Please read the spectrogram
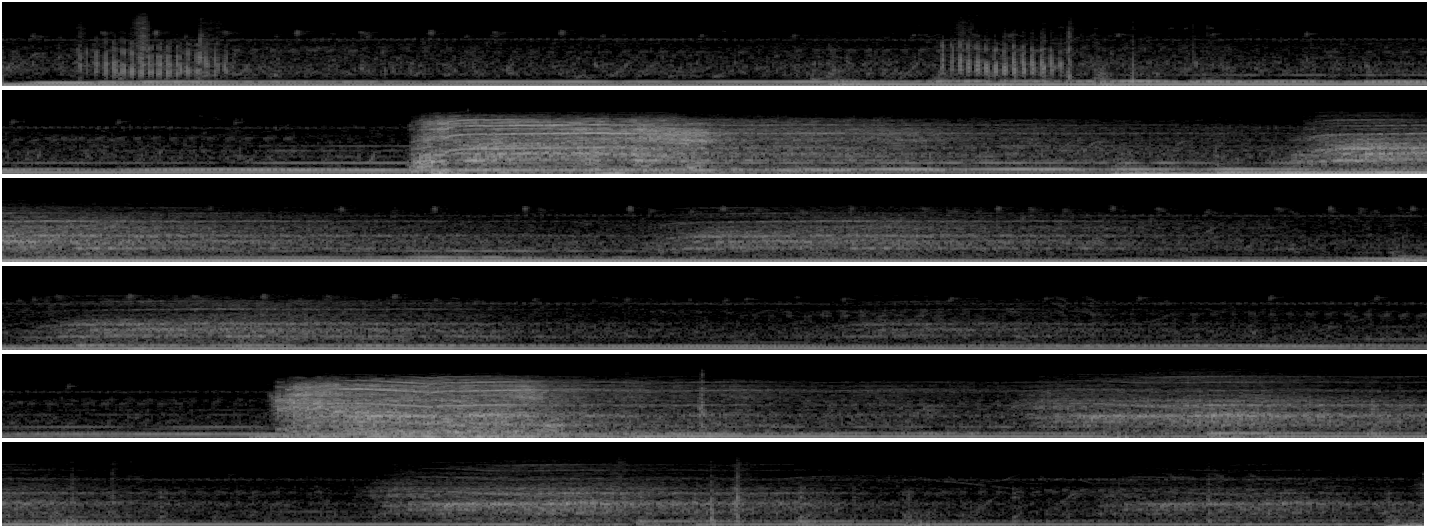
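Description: A dinosaur sound effect: a raptor's high cry, heard twice, once about a quarter of the way in and again about three-quarters through. Each cry is followed by a string of fainter echoes of itself a few seconds apart. Under it runs a music score of low held chords.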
